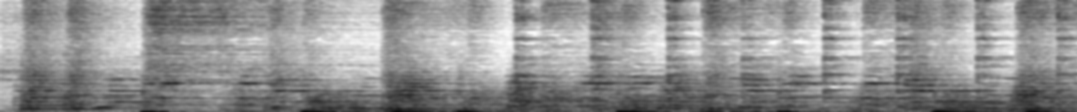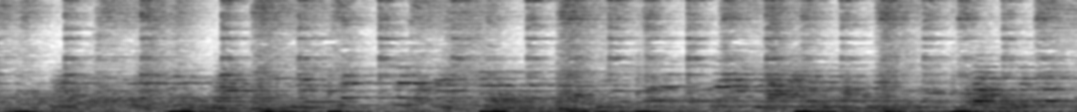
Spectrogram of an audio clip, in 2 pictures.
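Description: A steel orchestra playing: many steel pans sounding fast ringing notes over a steady low beat about every half second, the full band coming back in strongly just after a brief lull at the start.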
